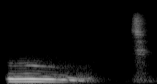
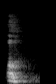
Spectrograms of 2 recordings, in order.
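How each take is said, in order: First: The vowel is a long oo sound. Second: The vowel is a short uh sound. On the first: The speaker calls it right. "So it's a ghost there as well" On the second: The speaker calls it wrong. "let's try the gorilla just to be sure"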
